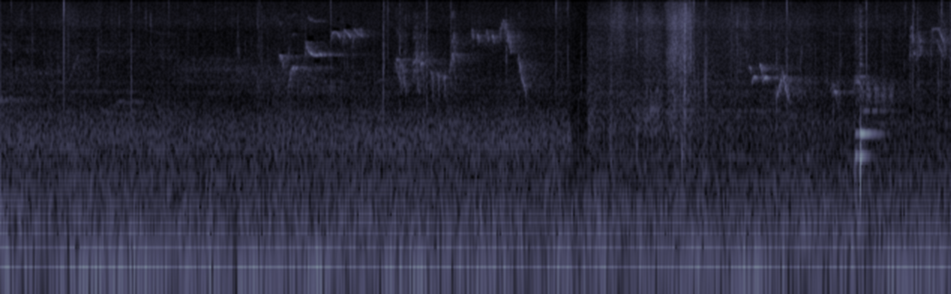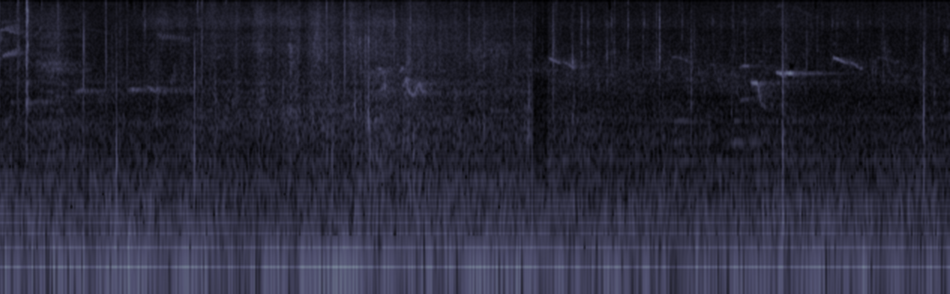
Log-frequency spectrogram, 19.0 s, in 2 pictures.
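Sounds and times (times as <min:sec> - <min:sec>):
faint clicks: 0:00.0 - 0:04.8
low outdoor rumble: 0:00.0 - 0:19.0
small birds chirping: 0:00.0 - 0:19.0.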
